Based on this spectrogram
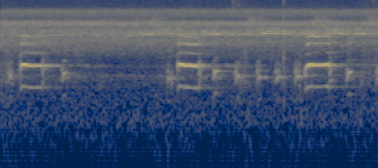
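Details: Wild chickens from a flock met near a forest work site, chicks caught and brought home to be tamed; three loud, clear two-tone calls, each a bright whistled note with a lower note below, spaced about a second and a half apart, over steady insect hum.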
